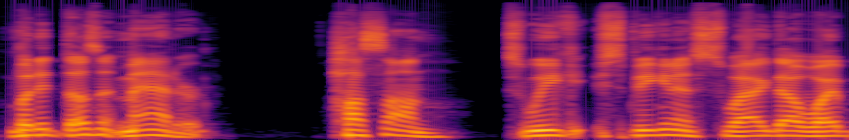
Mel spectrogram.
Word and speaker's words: Hasan: How do you pronounce that? I already told you it's Hassan, but it doesn't matter. Hassan Speaking of swagged out white boys relevant real.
